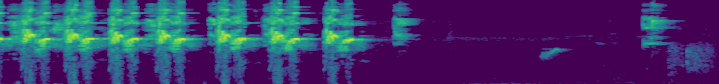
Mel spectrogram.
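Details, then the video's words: Newly caught wild white-eyed Javan myna (Acridotheres javanicus) singing loudly straight away: eight loud, harsh, scratchy notes about twice a second, then a few faint chirps and soft squawks after a pause. "Dapat burung bandangan langsung gacor... !!! ( jalak kebo mata putih)"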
